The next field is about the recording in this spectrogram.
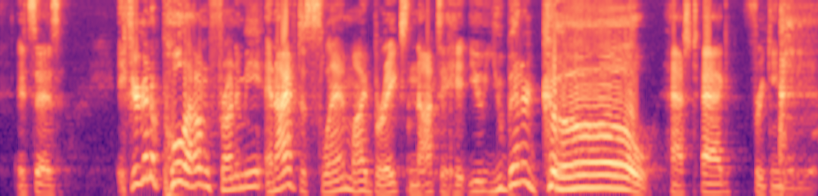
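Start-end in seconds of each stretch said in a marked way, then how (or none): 1.2-8.2 very loud, angry, drawn-out, stretched ranting yell. Reading an all-caps angry tweet aloud: mock yelling, not too loud. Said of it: "I'm gonna read it as if I'm yelling".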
